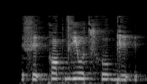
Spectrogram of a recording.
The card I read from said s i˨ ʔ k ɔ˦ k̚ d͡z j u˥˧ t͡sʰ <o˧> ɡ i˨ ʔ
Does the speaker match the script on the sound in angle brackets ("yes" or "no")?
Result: no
